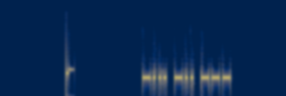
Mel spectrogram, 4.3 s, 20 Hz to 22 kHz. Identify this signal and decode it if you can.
Morse code, heard as a keyed tone, about 30 wpm, 700 Hz. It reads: BDO
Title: USA Call Sign Postfixes - 3 Letters 30wpm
